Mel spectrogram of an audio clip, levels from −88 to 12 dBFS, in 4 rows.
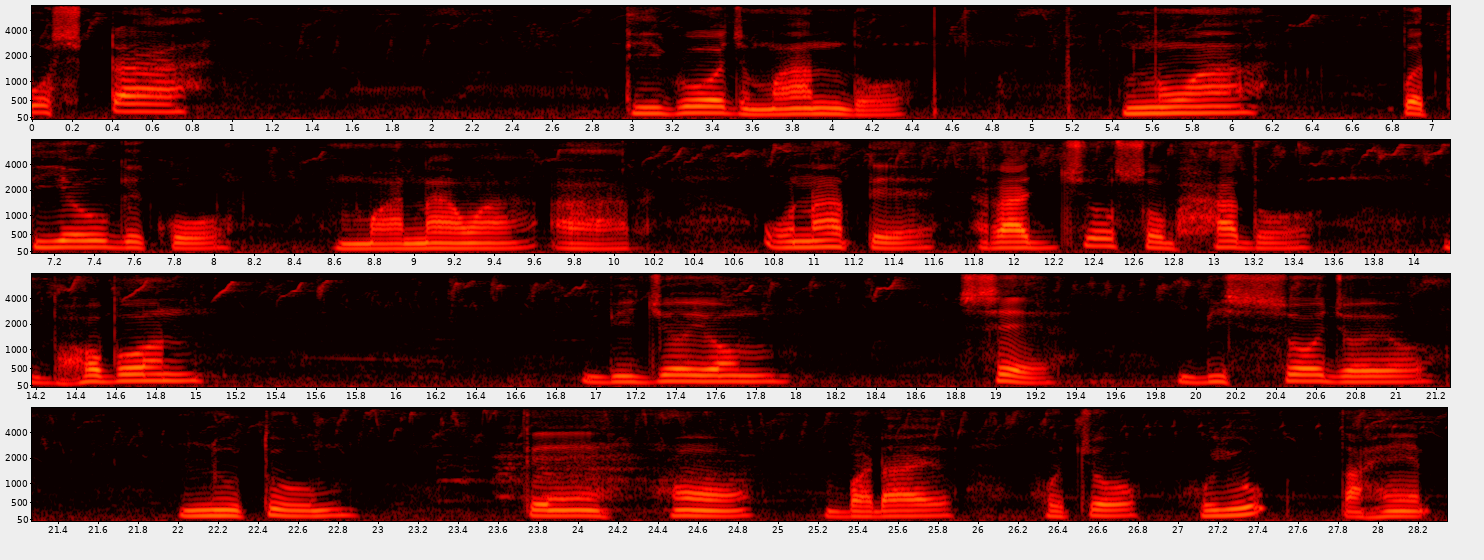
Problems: none marked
